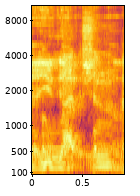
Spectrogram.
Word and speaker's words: Appalachian: Did I say that right? – Yeah, Appalachian. – Appalachian? – I mean, it's awkward, but it's fine. – That's all awkward. – You said it right.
